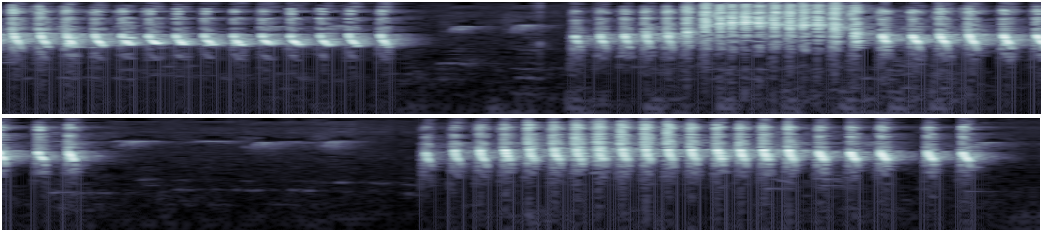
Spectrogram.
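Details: Morning singing by a sooty-headed bulbul: three long bursts of fast, repeated bright notes with short gaps and a few faint calls between them.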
